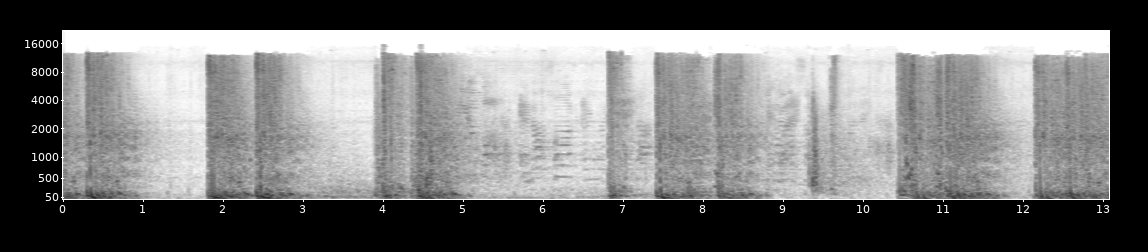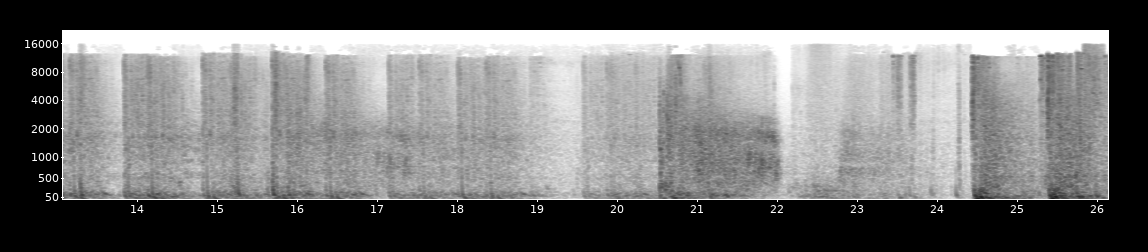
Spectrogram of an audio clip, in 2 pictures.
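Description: Footsteps run quickly over grass and pavement.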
